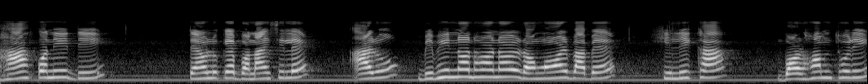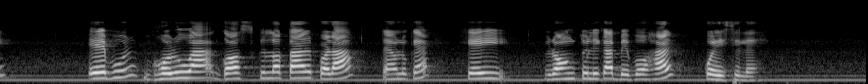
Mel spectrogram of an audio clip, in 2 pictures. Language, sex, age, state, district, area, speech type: Assamese, female, 45-60, Assam, Golaghat, rural, spontaneous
